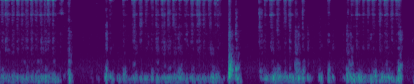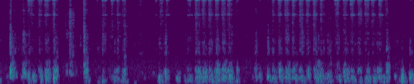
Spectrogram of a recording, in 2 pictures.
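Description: Hand tools working the screws that hold a pickup's plastic wheel well liner: short bursts of clicking and scraping with brief pauses between them.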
